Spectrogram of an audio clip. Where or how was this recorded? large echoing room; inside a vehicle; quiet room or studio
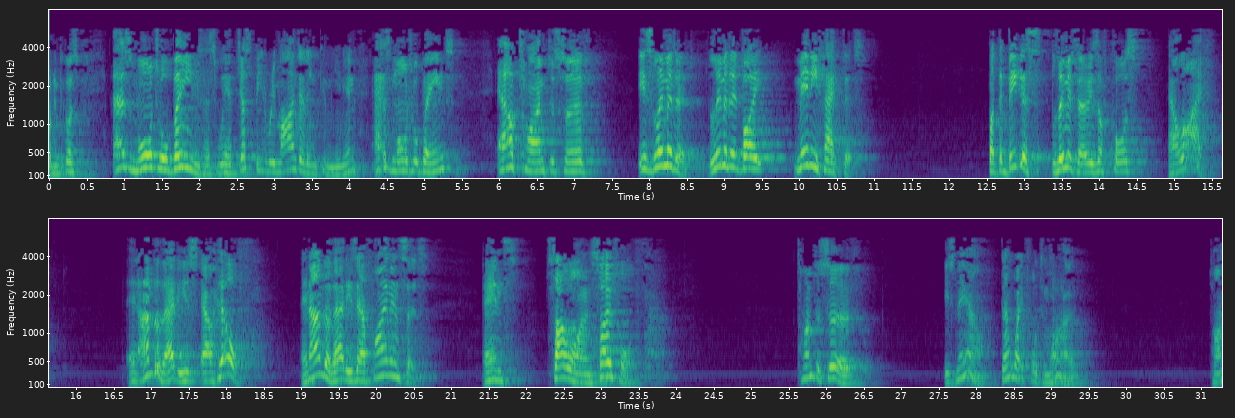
large echoing room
